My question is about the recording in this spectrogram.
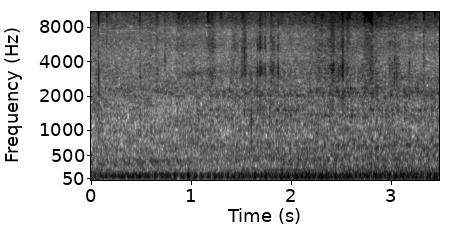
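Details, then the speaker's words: Car idling after its water pump blew on a trip, hydraulic fan removed: deep, steady, even idle rumble with no knocks, ticks or squeals; temperature staying cool, running smooth. "everything's still cool you know nothing's over eating good but uh yeah that was just a brief update everything still running smooth and good"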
